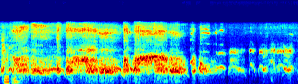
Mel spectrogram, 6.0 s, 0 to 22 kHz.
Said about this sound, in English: Amazing noise. And the thing is, you know, when you've got a couple of 100,000 birds making that noise, there's nothing else quite like it anywhere on earth.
